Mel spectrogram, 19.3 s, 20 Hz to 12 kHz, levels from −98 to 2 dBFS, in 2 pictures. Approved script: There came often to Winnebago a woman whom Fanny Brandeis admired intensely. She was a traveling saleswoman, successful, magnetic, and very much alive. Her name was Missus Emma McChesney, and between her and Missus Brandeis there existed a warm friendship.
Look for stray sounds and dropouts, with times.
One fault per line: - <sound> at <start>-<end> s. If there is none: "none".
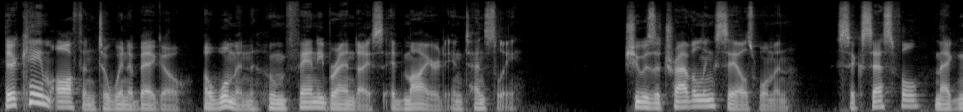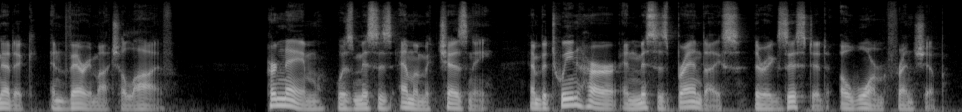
none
